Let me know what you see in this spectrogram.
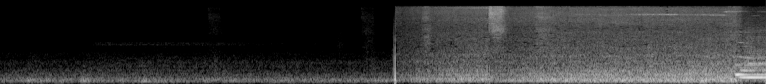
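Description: Train running through a rail tunnel, heard from on board. At first there is a low, quiet rumble. About halfway through a sharp click comes, and then the rushing noise of the train in the tunnel is suddenly much louder.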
